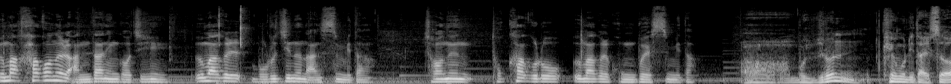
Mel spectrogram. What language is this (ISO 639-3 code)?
kor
